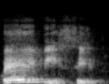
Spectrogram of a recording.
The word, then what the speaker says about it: babysit: For example, babysit. We're stressing the first syllable, which is babe.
